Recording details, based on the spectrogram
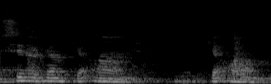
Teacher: Kia Ang is when you're asking a question, the voice goes down.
